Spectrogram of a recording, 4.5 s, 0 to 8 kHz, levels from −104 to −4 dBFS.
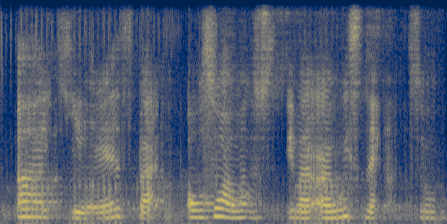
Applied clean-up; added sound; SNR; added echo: neural separator model SepFormer DNS4.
